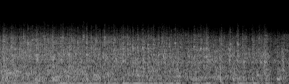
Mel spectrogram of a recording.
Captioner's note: car noise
